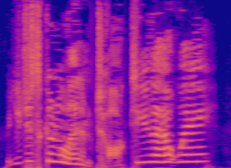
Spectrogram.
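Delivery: high, loud, outraged question; indignant challenge. A narrator's reading. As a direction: egg the child on, loud and very high. Indignant challenge acted in narrated story.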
